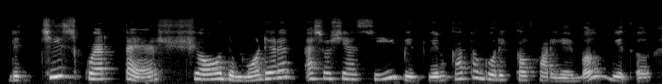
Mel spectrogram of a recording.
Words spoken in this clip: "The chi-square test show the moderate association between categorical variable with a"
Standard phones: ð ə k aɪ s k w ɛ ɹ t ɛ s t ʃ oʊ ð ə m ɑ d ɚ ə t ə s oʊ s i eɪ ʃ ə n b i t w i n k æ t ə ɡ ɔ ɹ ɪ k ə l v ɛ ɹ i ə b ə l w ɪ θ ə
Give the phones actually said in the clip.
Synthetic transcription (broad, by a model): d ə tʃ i s k w ɛ ɹ t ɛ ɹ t ʃ oʊ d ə m ɑ d ɚ ə t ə s oʊ s i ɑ s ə b i t w i n k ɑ t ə ɡ ɔ ɹ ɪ k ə l f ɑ ɹ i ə b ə l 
